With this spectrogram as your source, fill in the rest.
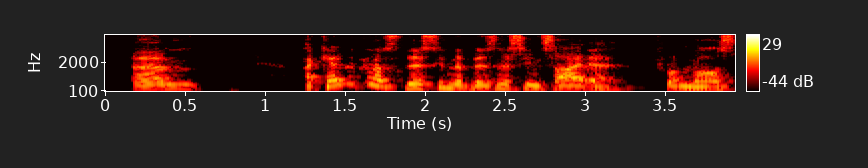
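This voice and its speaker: Somewhat breathy and fairly high, a man's voice swings very widely in pitch. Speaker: lecturer. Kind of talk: lecture.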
